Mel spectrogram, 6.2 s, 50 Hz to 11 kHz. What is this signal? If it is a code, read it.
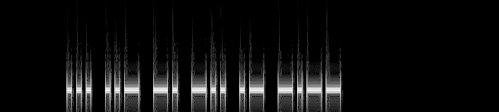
Morse code, heard as a keyed tone, about 20 wpm, 700 Hz. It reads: SUNDAY
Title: Build A Word - 3 Letters At A Time - 6-Letter Words - 20wpm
